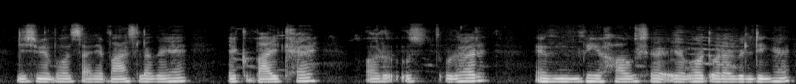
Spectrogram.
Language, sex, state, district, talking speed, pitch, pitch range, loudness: Hindi, male, Bihar, Vaishali, 160 wpm, 135 Hz, 130-145 Hz, -17 LUFS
